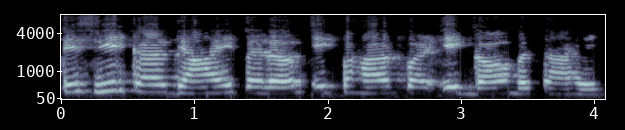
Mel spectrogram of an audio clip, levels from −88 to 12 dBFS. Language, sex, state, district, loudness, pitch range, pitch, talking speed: Hindi, female, Arunachal Pradesh, Lower Dibang Valley, -15 LUFS, 215-265 Hz, 230 Hz, 175 wpm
